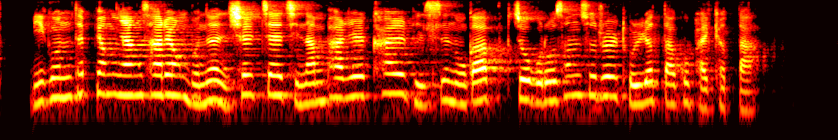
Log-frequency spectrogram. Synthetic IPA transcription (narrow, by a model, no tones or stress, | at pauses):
miɡuntʰe̞pʰjʌŋɲaŋsʰaɾjʌŋbunɯnɕʰiɭt͡ɕ͈e̞t͡ɕinanpʰaɾiɭkʰaɭpiɭs͈ɯnoɡapu̥k̚t͡ɕ͈oɡɯɾosʰʌnsʰuɾɯɭtoʎːʌt̚t͈aɡopaɭkʰjʌt̚t͈a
